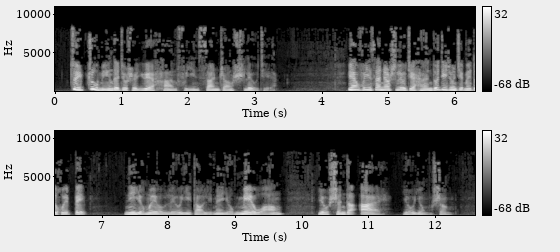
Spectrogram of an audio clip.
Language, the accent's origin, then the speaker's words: Chinese; China; 像我们中国人种大葱也好啊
